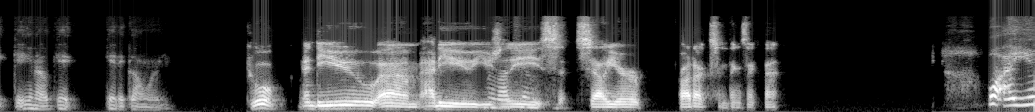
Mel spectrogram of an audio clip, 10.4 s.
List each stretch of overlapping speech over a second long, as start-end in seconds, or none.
none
